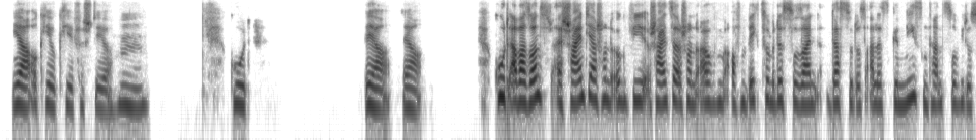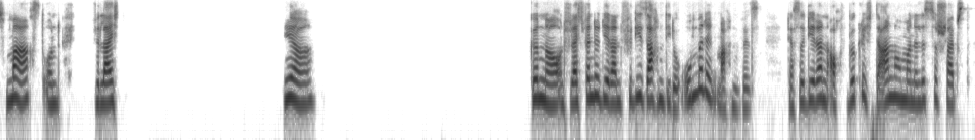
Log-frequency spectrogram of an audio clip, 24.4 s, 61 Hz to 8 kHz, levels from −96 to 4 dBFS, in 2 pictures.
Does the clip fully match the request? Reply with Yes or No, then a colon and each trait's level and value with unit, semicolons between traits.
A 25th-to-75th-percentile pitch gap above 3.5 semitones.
No: narrow, 2.6 semitones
